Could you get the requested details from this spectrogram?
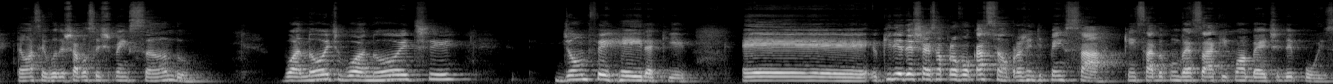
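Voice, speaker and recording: Audible room echo surrounds the recording. A woman speaks at a fairly slow pace. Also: medium pitch for a woman, ordinary pitch variation. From Pernambuco, Brazil. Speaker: feminist collective live host. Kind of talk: live stream introduction. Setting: online live stream. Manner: halting, with repeated words and fillers.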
